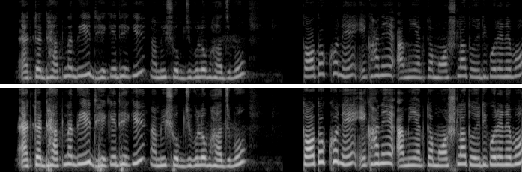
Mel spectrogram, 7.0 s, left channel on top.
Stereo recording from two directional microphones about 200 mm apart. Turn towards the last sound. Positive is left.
turn(degrees=-30)  # may be behind; listen again after turning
